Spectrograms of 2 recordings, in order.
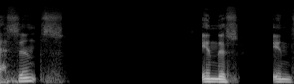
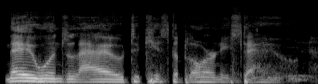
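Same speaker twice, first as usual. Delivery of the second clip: slow, exaggerated Irish brogue; Bill Maher with an Irish accent; much slower than usual. Comic as an Irish talk-show host, slow hammy Irish accent. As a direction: drag it out in a hammed-up Irish accent. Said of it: "an offensive Irish accent and talking about the Blarney Stone".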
